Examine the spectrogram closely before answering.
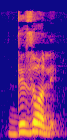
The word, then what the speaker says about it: désolé: But the pronunciation will remain same.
